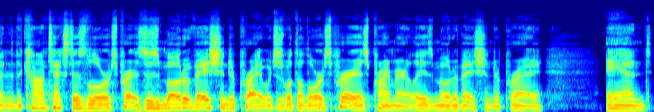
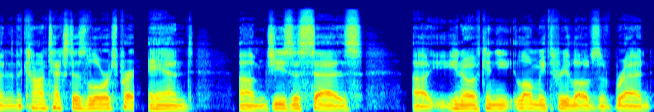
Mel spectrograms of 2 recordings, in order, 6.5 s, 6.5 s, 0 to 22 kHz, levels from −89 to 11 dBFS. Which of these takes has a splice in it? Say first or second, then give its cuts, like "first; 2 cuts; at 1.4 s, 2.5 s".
second; 2 cuts; at 1.3 s, 4.8 s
